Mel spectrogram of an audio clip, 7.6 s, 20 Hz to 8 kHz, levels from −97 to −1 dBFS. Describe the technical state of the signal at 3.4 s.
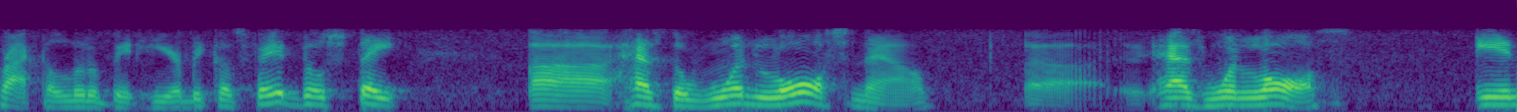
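AMR narrowband mobile codec damage is present at 3.4 s, as it is across the whole clip. The speech has been coded at 7.4 kbps. The codec samples at 8 kHz, so nothing above 4 kHz survives. It rebuilds each 20 ms frame from a vocal-tract model excited by a few pulses in every 5 ms subframe. At this low rate the damage is plainly audible: the speech sounds muffled, buzzy and synthetic.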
